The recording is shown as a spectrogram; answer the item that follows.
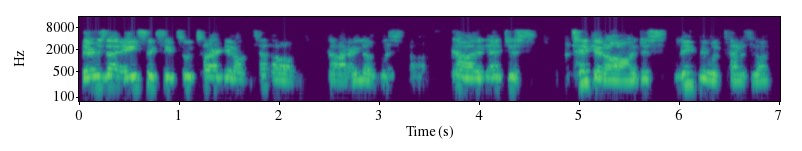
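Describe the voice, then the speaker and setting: A man's voice: a little high, moderate pace, fairly bright tone, recorded from a distance, highs cut off. A man chatting casually while trading live, hesitant with fillers.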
